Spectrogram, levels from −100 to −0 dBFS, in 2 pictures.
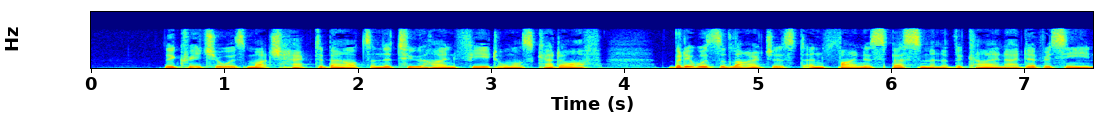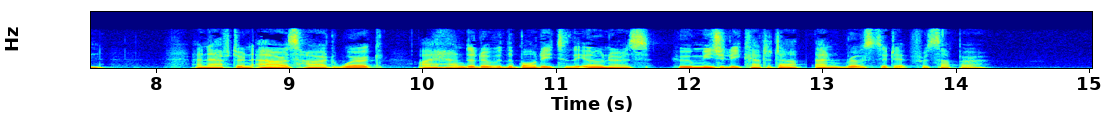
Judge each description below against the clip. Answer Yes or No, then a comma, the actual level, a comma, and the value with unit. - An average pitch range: Yes, average, 4.2 semitones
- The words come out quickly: Yes, fast, 210 wpm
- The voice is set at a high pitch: No, low, 105 Hz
